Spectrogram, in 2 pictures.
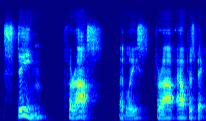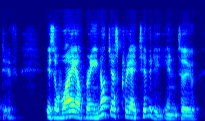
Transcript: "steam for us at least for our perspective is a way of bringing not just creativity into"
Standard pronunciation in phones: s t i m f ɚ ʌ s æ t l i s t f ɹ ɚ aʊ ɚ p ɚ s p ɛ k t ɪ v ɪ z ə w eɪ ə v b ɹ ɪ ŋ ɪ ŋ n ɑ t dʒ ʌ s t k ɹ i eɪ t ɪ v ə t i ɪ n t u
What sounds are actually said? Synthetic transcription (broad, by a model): s t i m f ɚ ʌ s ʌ t l i s t f ɹ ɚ aʊ ɚ p ɚ s p ɛ k t ɪ v ɪ z ə w eɪ ə v b ɹ ɪ ŋ ɪ ŋ n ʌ t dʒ ʌ s k ɹ i eɪ t ɪ v ə t i ɪ n t u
